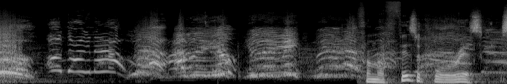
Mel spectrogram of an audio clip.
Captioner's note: chanting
